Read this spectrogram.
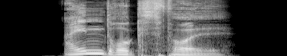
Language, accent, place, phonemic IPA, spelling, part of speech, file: German, Germany, Berlin, /ˈaɪ̯ndʁʊksˌfɔl/, eindrucksvoll, adjective, De-eindrucksvoll.ogg
- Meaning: impressive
